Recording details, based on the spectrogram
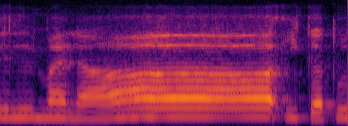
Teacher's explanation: ملائکۃ میں مد متصل واجب ہے، 5 کاؤنٹ کریں گے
